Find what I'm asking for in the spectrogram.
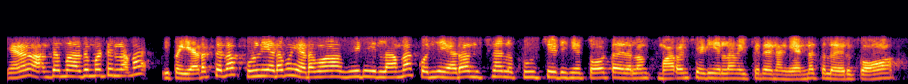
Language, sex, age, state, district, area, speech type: Tamil, female, 45-60, Tamil Nadu, Kanchipuram, urban, conversation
